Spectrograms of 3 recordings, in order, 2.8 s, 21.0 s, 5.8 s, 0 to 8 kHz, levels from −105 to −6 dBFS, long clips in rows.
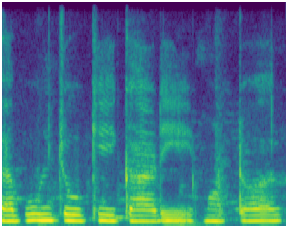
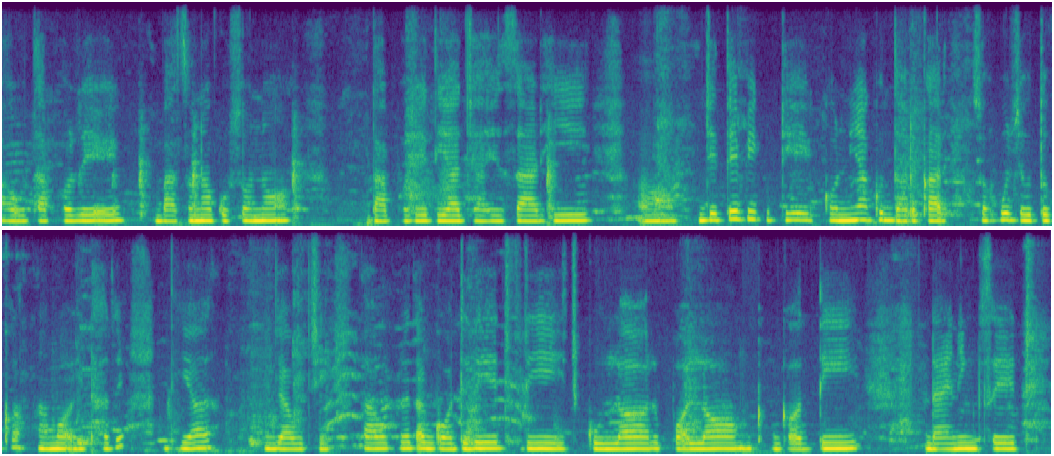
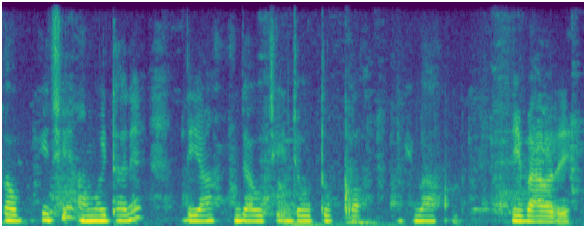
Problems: none marked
